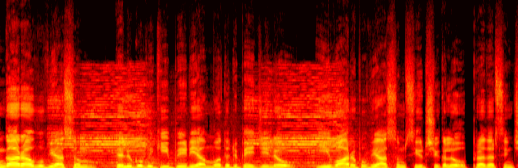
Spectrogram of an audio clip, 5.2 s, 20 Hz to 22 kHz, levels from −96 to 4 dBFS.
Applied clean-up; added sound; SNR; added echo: none; Traffic noise, roadway noise / Vehicle horn, car horn, honking; 12 dB; none.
